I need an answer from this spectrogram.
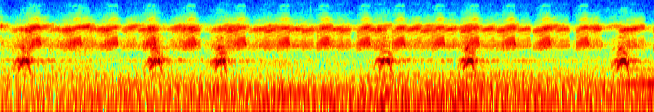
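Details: Frogs in rice paddies on an early-summer night, before rice transplanting, croaking in a steady rapid chorus, with lower single croaks breaking through roughly every second and a faint hum beneath.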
